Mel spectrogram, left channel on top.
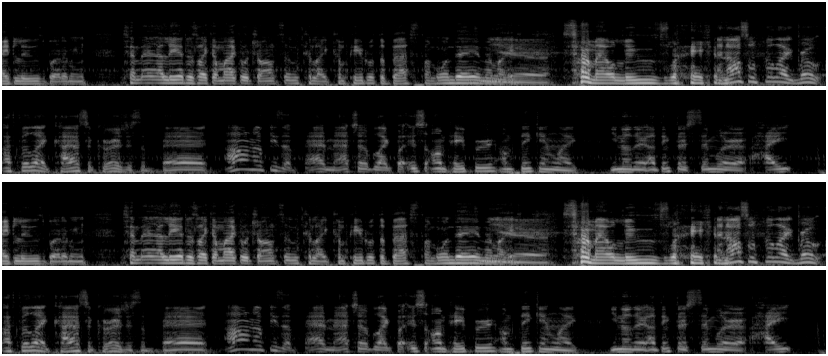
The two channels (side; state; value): both; normal; correlation 0.89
